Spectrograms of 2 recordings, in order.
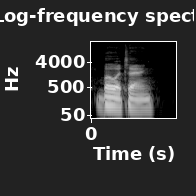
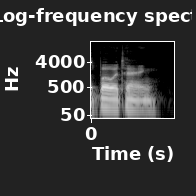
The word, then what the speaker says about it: Boateng: Yeah, like I said, all I know is there's a soccer player whose last name is Boateng, and it's spelled the same.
